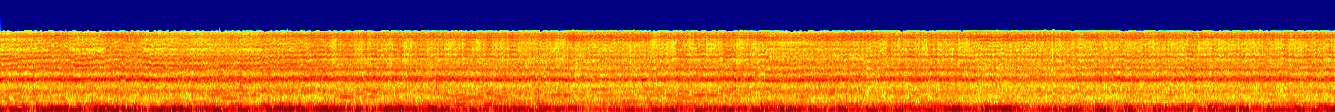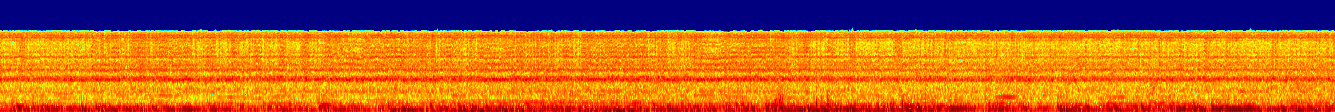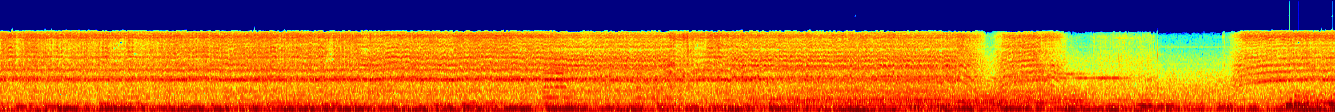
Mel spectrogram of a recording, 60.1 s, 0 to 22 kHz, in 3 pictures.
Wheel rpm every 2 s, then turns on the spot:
160, 160, 170, 170, 160, 170, 170, 170, 170, 170, 170, 170, 170, 170, 170, 170, 170, 170, 170, 170, 170, 160, 160, 160, 160, 160, 160, 80, 10, 120.
none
